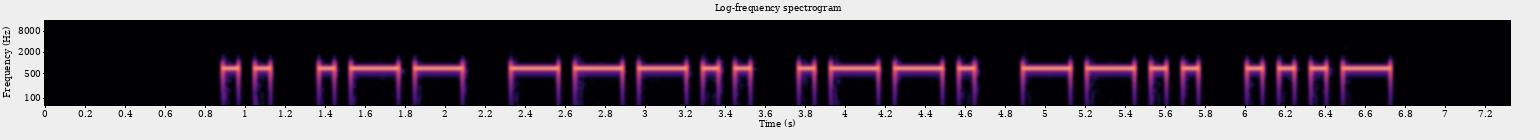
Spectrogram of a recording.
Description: Morse code, heard as a keyed tone, about 15 wpm, 700 Hz. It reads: IW8PZV
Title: DXCC-100 Call Signs - 6 Characters - Repeated 3x - 15wpm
